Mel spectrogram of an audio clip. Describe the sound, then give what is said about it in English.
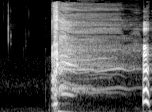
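Two coughs with no talking: a sharp, harsh burst with a raspy tail that fades slowly, then a shorter, fainter cough about a second later. “So yesterday, sorry for my cough.”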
